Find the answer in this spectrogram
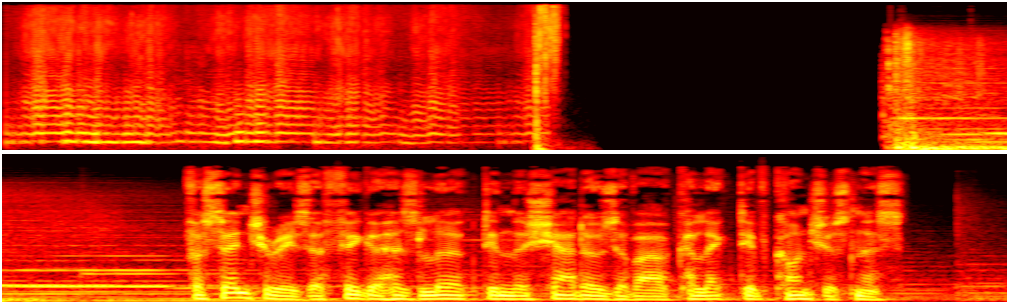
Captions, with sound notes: (fly buzzing) (fly splatting) (mysterious music) For centuries, a figure has lurked in the shadows of our collective consciousness,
